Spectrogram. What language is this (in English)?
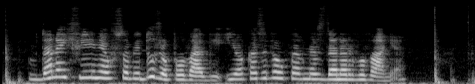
Polish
